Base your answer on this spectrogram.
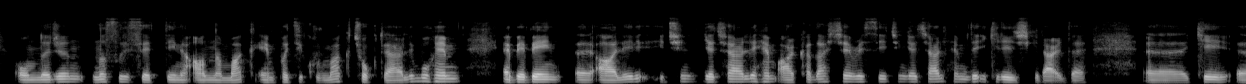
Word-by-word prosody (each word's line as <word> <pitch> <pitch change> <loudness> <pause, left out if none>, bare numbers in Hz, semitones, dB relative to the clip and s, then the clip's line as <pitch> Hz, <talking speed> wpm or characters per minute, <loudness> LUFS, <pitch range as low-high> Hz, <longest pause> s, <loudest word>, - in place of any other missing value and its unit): onların 110 +4 +1
nasıl 120 +2 -1
hissettiğini 110 -2 -2
anlamak, 100 +1 0
empati 105 0 -3
kurmak 110 +5 -6
çok - - -2
değerli. 100 +8 0
Bu 145 -2 0
hem 135 -1 +5 0.5
ebeveyn, 115 0 +6 0.2
eee, 105 -1 +1
aile 100 +4 +4
için 135 -1 -5
geçerli 125 +2 +2
hem 135 0 -2
arkadaş 115 +5 -1
çevresi 130 0 -1
için 130 +1 -7
geçerli 130 +1 0
hem 125 -2 -7
de 135 - +3
ikili 120 -2 -5
ilişkilerde 105 -3 0 0.6
eee, 100 -1 -2
ki 115 -2 +1
115 Hz, 125 wpm, -26 LUFS, 105-130 Hz, 0.6 s, ebeveyn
